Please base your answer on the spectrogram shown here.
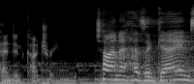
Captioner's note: soundbite of archived recording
